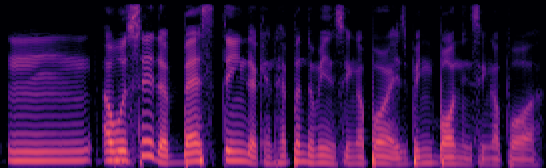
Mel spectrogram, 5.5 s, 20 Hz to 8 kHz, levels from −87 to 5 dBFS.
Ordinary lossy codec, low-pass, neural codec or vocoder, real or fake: MP3, 64 kbps; 7.2 kHz; none; real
